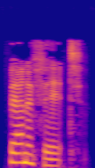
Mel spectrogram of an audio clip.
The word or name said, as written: benefit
